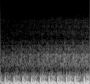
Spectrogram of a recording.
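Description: A 2014 KTM 1290 Super Duke engine idles nearby with a loud, lumpy, evenly pulsing thump, heard alone for a brief moment.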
